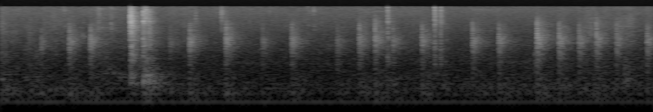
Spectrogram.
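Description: Chalk tapping and scratching on a chalkboard as words are written: a faint, quick, irregular run of clicks, with one louder knock just over a second in.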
